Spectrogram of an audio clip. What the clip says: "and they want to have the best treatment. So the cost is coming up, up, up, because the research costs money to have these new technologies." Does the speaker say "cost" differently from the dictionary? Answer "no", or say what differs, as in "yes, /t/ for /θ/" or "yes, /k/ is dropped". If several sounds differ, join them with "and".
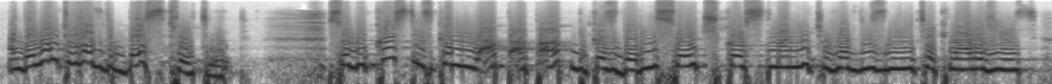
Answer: no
